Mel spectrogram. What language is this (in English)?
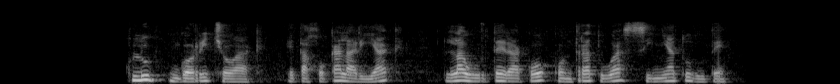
Basque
